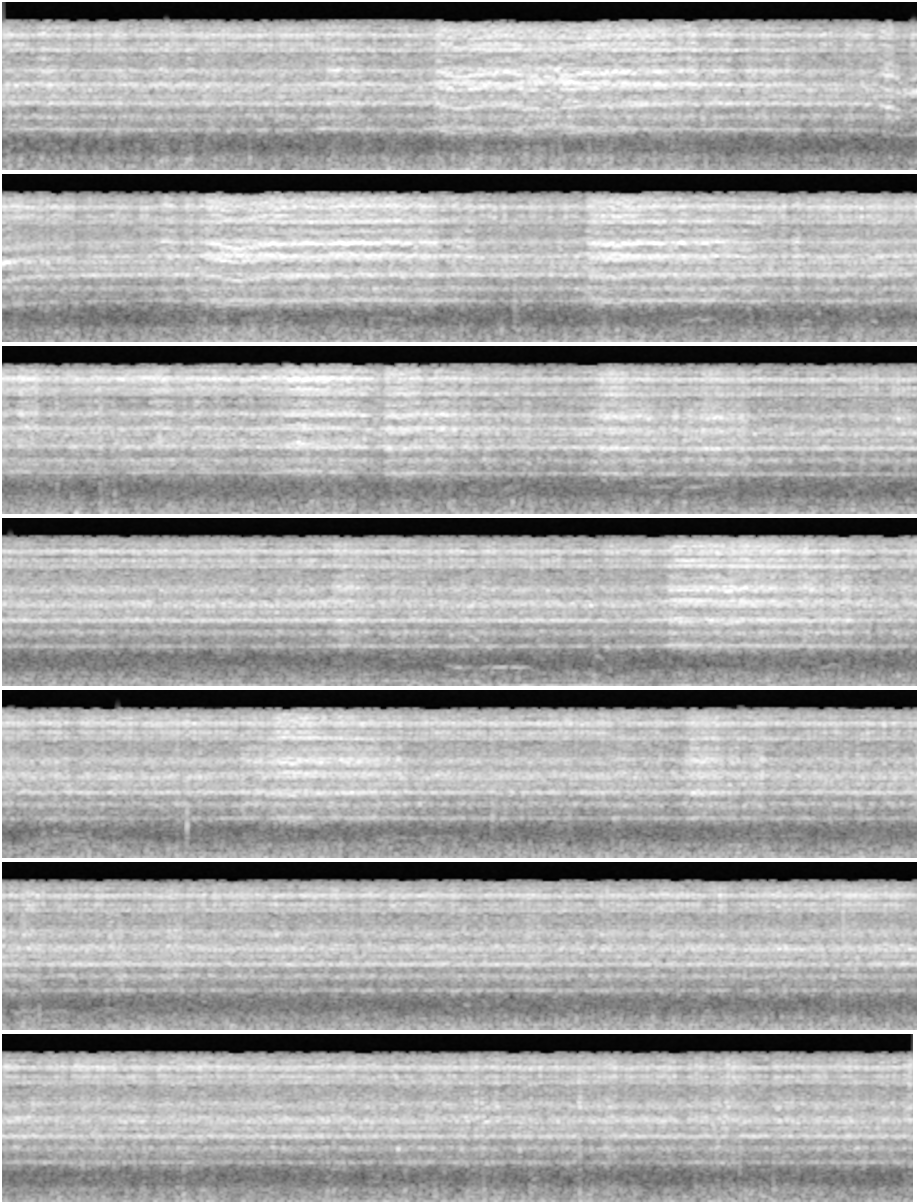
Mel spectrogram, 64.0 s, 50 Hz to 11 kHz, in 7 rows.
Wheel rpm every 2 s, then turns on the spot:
200, 200, 200, 200, 200, 200, 200, 210, 210, 210, 210, 200, 200, 200, 200, 200, 200, 200, 200, 200, 200, 200, 200, 200, 200, 200, 200, 200, 200, 200, 200, 200.
none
